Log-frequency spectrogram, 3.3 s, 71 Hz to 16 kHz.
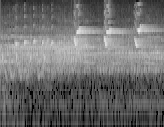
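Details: Young Waterslager canaries from 2013 in song: a rolling, gurgling trill with short upward flicks, followed by three sharp upswept whistles, each leveling into a sustained high tone.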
